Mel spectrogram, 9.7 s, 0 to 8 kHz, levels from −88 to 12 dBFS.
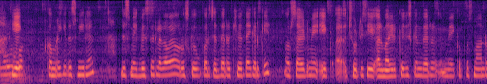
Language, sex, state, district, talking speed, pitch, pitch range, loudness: Hindi, female, Haryana, Rohtak, 215 wpm, 215 Hz, 210-230 Hz, -22 LUFS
